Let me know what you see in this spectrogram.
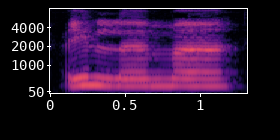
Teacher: huruf lam ada sifat tawassud, jadi ada sedikit aliran suara. Tidak boleh dipantulkan seperti qalqalah.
